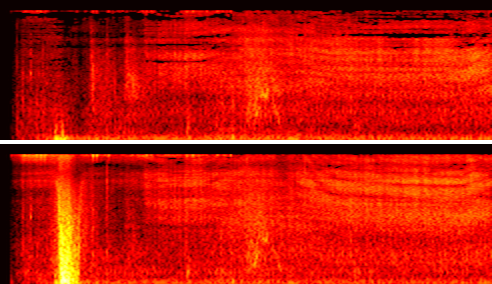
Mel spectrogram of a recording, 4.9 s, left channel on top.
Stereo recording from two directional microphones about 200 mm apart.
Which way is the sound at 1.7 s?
20° right (ahead or behind).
